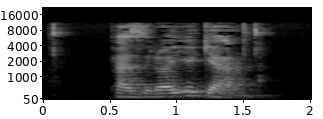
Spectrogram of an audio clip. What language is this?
Persian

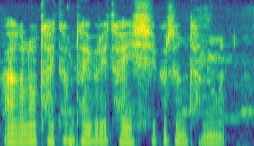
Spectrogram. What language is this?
Bodo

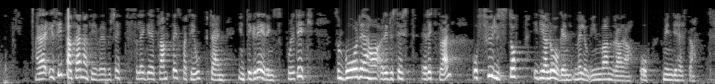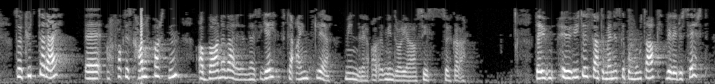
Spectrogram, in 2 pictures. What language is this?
Norwegian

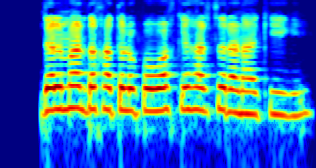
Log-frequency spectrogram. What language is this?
Pashto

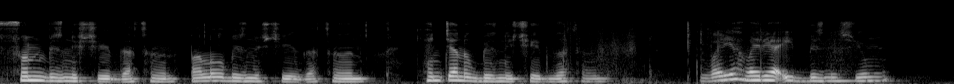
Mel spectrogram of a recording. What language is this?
Kashmiri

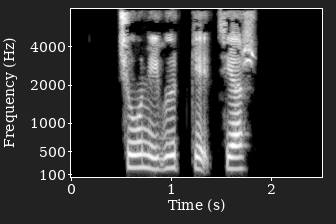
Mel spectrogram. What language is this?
Matsés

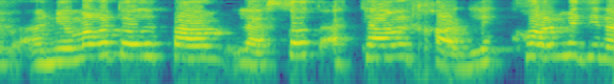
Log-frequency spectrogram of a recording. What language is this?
Hebrew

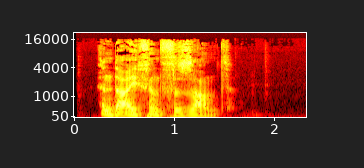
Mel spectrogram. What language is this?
Kabyle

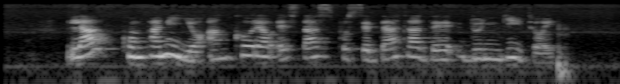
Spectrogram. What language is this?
Esperanto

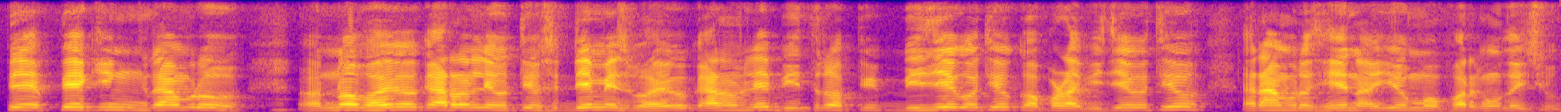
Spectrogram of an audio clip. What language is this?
Nepali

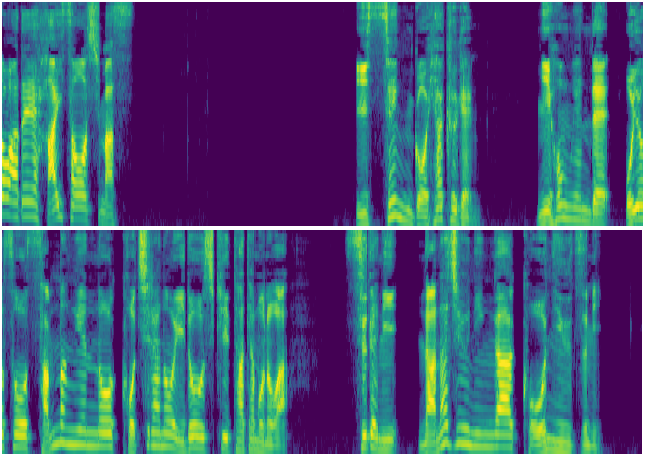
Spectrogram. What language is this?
Japanese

